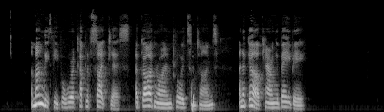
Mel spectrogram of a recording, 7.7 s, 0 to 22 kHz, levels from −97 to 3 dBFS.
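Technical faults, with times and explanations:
0.97–1.03 s and 3.83–3.88 s, broken MP3 bit reservoir: the speech jumps ahead through a brief corrupted stretch, likely because dropped frames left the following 24 ms frames decoding another frame's reservoir bytes.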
